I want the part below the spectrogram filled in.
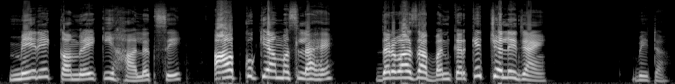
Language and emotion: Urdu, angry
